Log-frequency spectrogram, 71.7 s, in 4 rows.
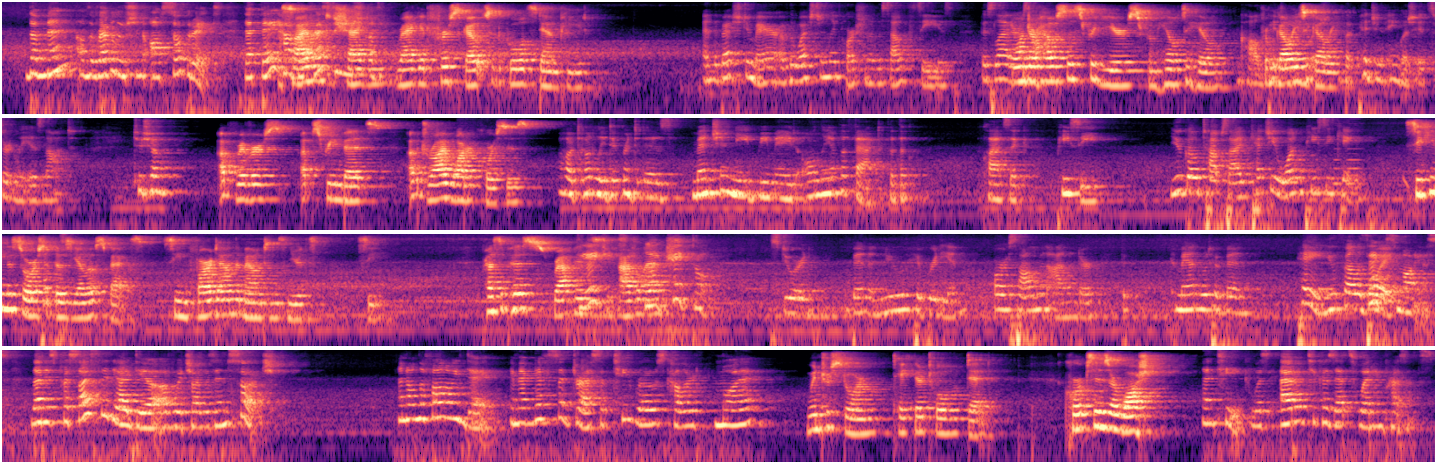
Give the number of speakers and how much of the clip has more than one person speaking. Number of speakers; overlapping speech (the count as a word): three, about 9%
